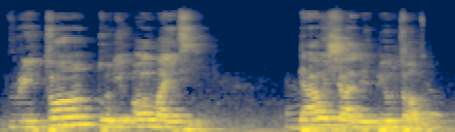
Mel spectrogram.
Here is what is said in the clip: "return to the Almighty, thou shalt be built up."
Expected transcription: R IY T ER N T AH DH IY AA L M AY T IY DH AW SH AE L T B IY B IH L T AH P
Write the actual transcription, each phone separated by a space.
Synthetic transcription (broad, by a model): R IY T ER N T AH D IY AA L M AY T IY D AW SH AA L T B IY B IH L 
